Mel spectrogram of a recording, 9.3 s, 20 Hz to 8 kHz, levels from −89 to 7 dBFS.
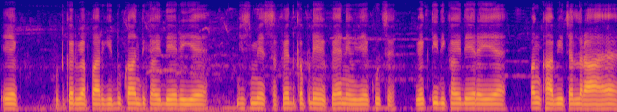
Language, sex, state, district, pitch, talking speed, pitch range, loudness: Hindi, male, Rajasthan, Bikaner, 125 Hz, 160 wpm, 120-130 Hz, -18 LUFS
